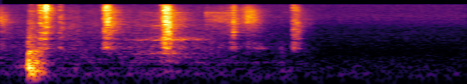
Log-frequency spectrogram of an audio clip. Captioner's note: dicing vegetables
